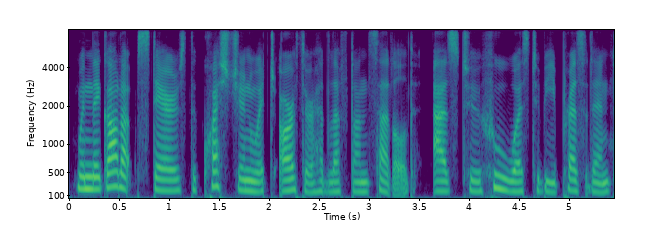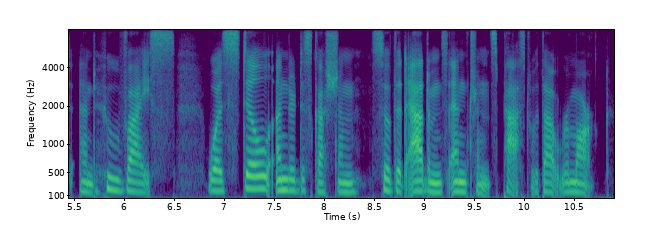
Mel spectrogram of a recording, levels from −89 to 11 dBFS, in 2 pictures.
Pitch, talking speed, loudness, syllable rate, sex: 180 Hz, 175 wpm, -22 LUFS, 4.8 syllables/s, female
